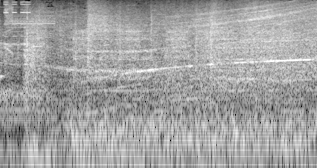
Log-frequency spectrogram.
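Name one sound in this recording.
An aircraft engine whines, rising slowly in pitch.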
